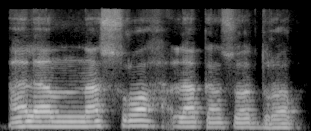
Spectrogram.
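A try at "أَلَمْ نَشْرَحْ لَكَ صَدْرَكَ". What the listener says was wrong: Ah, alam nashrah laka sadrak. Shinnya harus beda dengan sod. Alam nash. Alam nashrah laka sadrak.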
